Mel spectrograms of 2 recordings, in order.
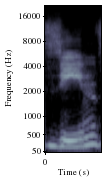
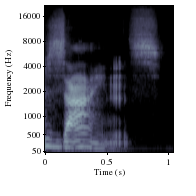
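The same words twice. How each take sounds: First: The word rhymes with magazine. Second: The word does not rhyme with magazine. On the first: The speaker calls it right. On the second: The speaker calls it wrong.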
